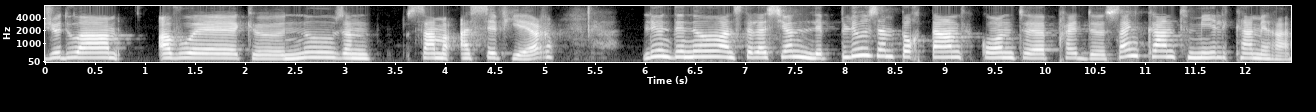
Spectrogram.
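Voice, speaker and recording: In a raised, projected voice, a woman with a high pitch and a bright, sharp tone speaks at a very slow pace with ordinary pitch variation. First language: not French (speaking French). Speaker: company presenter. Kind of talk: product presentation. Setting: online session.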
